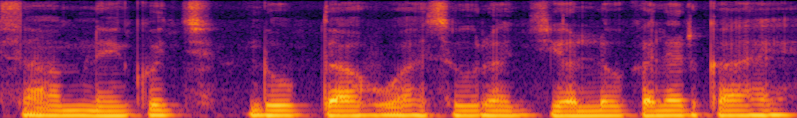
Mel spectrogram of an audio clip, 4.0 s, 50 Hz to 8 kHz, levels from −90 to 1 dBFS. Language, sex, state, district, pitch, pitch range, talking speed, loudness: Hindi, male, Himachal Pradesh, Shimla, 125 Hz, 120-130 Hz, 135 wpm, -15 LUFS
